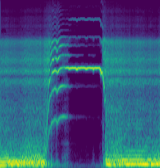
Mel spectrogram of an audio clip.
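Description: Electric bass played through fuzz pedals: heavy, distorted low notes, cut off about three-quarters of a second in by a high squeal that sweeps upward, holds steady for just under a second, then gives way to the fuzzed bass again.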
